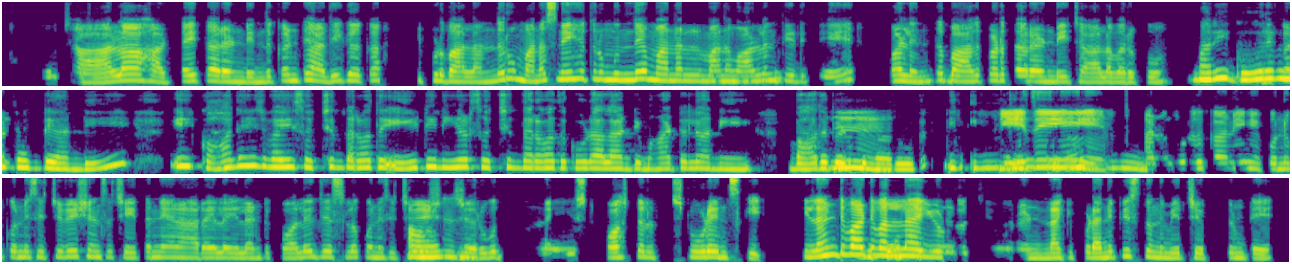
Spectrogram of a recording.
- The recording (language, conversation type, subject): Telugu, podcast, సరైన మార్గదర్శకుడిని గుర్తించడానికి మీరు ఏ అంశాలను పరిగణలోకి తీసుకుంటారు?
- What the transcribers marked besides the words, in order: other background noise; in English: "హర్ట్"; mechanical hum; static; in English: "ఎయిటీన్ ఇయర్స్"; in English: "లేజీ"; lip smack; distorted speech; in English: "సిట్యుయేషన్స్"; in English: "కాలేజెస్‌లో"; in English: "సిట్యుయేషన్స్"; in English: "హోస్టల్ స్టూడెంట్స్‌కి"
